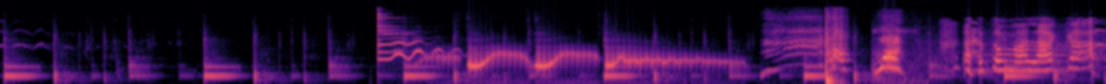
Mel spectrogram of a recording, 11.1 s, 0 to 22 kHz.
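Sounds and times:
steady percussion beat: 0.0 - 8.8
wobbly boing effect: 3.8 - 7.4.

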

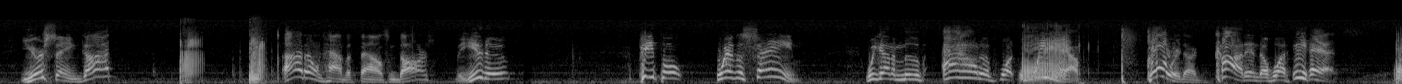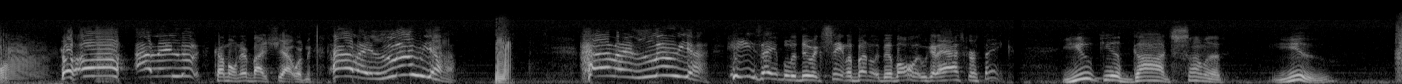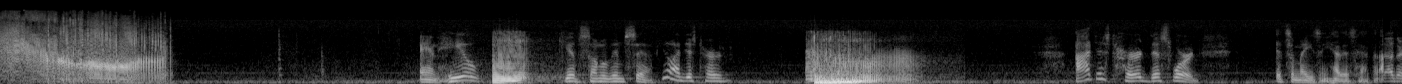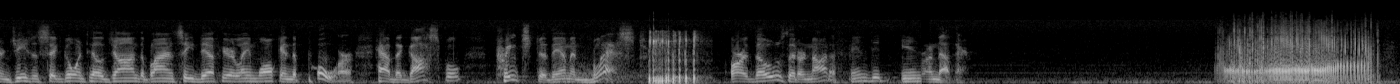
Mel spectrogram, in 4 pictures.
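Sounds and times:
fart sound effect: 1.8 - 2.8, 10.2 - 10.9, 13.9 - 14.7, 19.0 - 19.2, 28.0 - 29.8, 33.0 - 33.7, 36.1 - 37.6, 48.5 - 49.2, 54.2 - 56.0.

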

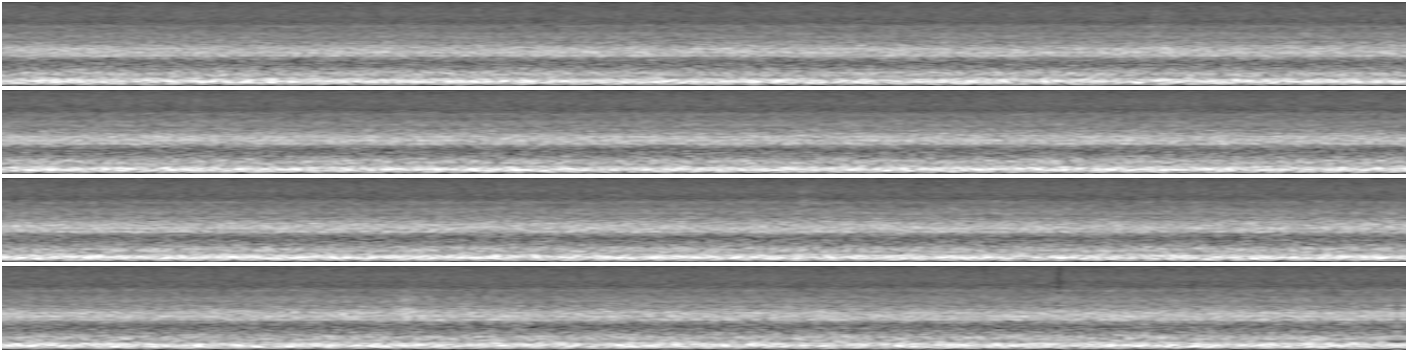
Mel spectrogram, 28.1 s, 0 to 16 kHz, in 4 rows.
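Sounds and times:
steady background hum and hiss: 0.0 - 28.0.

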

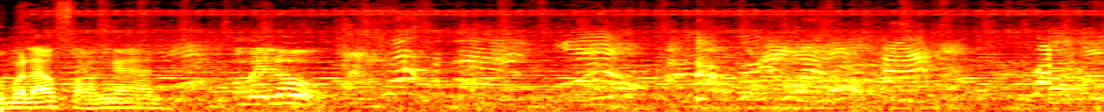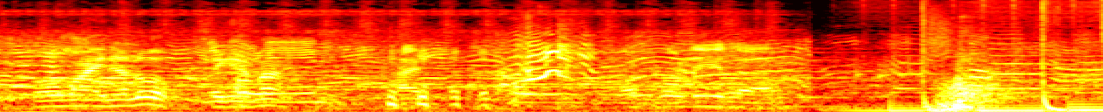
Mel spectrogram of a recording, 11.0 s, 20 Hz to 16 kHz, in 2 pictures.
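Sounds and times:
faint background music: 0.0 - 11.0
young children chattering: 0.1 - 10.7.

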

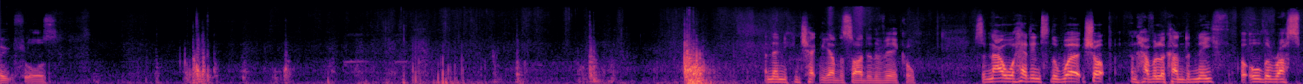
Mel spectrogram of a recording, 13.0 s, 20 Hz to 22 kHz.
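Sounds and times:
car door shutting: 1.5 - 7.4
rubber mat knocking and rustling: 1.5 - 7.4.

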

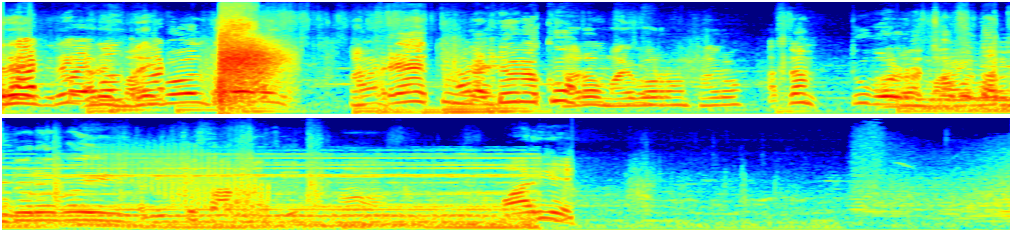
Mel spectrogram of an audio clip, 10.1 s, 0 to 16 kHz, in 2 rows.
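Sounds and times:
loud whip-like swish: 1.1 - 1.5.

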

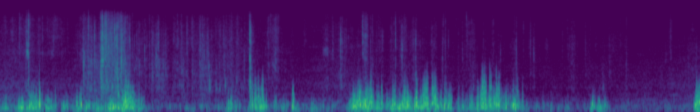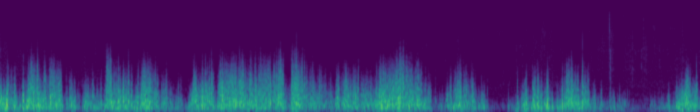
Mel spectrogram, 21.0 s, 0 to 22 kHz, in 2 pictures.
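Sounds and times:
plastic pot rustling and crinkling: 0.0 - 10.6, 16.7 - 21.0.

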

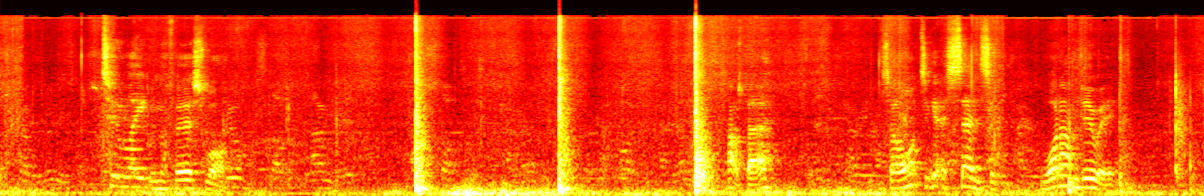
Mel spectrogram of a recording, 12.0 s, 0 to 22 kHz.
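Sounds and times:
golf club striking turf mat: 4.1 - 4.5, 5.6 - 5.9, 6.9 - 7.3.

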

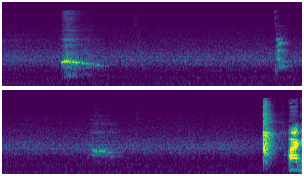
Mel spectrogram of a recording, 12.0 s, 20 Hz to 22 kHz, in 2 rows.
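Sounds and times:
man exhaling sharply: 1.2 - 2.1.

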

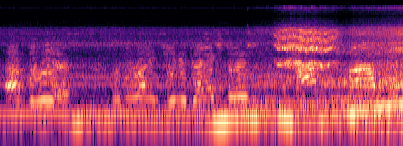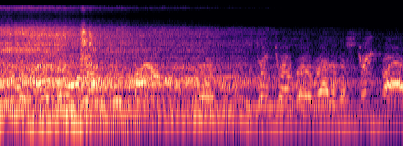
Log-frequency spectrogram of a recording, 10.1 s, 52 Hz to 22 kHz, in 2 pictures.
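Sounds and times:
car engines accelerating hard: 0.0 - 10.0
man speaking over pa system: 0.0 - 10.0.

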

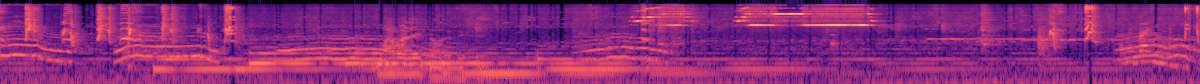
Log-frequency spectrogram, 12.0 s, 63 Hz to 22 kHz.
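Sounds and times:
background music low notes: 0.0 - 12.0.

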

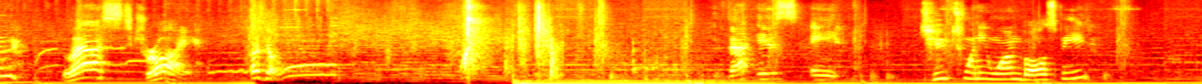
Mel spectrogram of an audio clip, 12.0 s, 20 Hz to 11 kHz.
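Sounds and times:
music with deep bass: 0.0 - 12.0
golf club swishing: 3.8 - 6.7
golf club hitting ball: 4.6 - 5.7.

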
